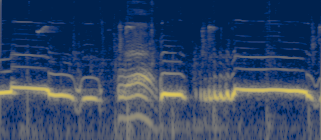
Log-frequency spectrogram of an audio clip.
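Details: Caged Barbary dove giving lure calls for other doves: a long smooth coo dropping in pitch, a short harsher upswept note, then a rapid rolled stutter into another drawn-out level coo.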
